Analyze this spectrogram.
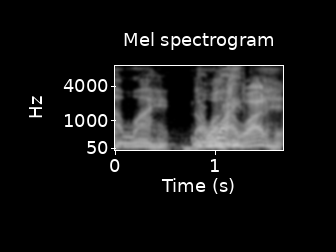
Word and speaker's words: Dauhajre: Dahuar, así es, ¿cómo se pronuncia? Dahuar.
